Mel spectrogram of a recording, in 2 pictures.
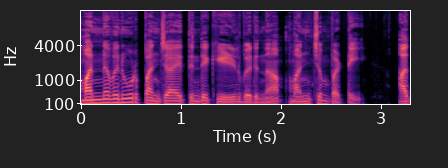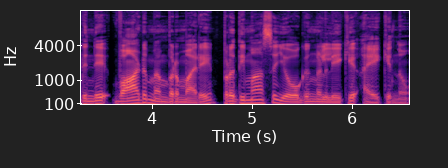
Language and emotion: Malayalam, neutral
